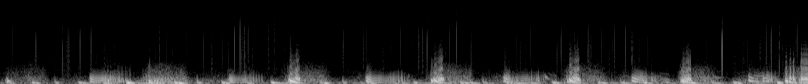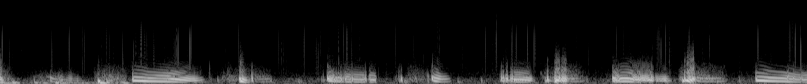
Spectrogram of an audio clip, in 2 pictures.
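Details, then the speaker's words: A bronchial asthma teaching recording with altered inspiratory-expiratory ratios, sibilant rhonchi and expiratory musical whistling wheezes from airway narrowing: asthmatic wheeze with prolonged expiration. "listen now to the intermixture of changes in inspiratory expiratory ratios sibilant rhonchi and expiratory ways"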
